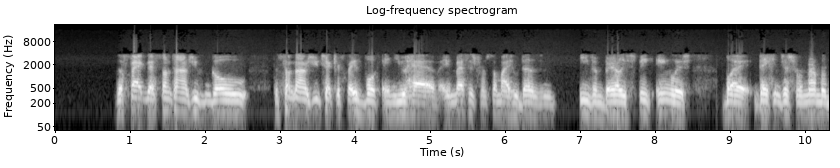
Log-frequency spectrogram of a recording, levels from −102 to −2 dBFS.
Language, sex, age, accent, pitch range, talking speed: English, male, 30-49, American, 105-140 Hz, 180 wpm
